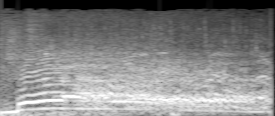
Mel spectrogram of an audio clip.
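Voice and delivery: loud high yell of disbelief; frustrated shout. Real, not acted.

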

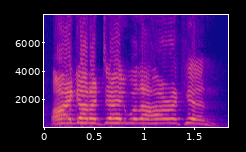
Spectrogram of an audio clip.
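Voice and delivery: put-on high, loud, giddy drunk girl voice; drunk party girl. Reporter squealing about a date with a hurricane, drunk party girl. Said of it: "You sound like some drunk chick from Taita".

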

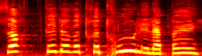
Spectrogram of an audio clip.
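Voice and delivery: high, hollered command; bawling. A narrator's reading. Boy calling rabbits out of their holes, bawling. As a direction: holler it out to hidden animals. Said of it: "brailla Gaspard".

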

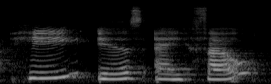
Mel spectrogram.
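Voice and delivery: slow, word-by-word dictation; slow, clear dictation voice; dictation pace. Shown as a demonstration. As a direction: read it out slowly for spelling. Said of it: "Did you write".

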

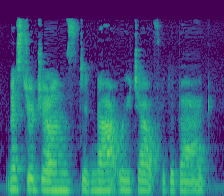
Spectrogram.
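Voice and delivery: ordinary delivery, nothing marked

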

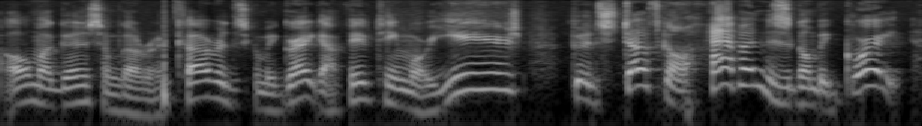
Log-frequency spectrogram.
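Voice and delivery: imitating a happy man, pitch climbing high; ecstatic. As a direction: gush with mounting relief and delight. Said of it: "then he's ecstatic. He's happy about this".

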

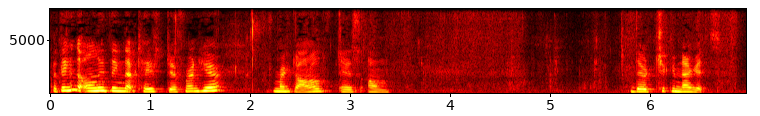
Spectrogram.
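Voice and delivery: chewing while talking; talking around food; mouth full. Real, not acted. Seen 2: Woman holds fries, lips pursed and working between words; ate fries before.

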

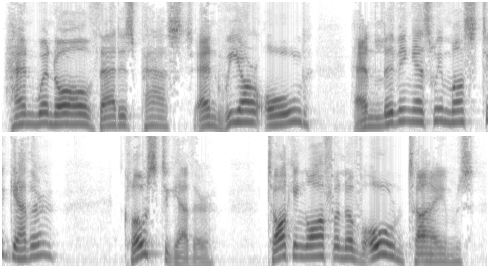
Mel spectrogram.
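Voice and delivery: mean every word of the farewell; lightly voiced young man. A narrator's reading. Alfred to his beloved at parting, earnest.

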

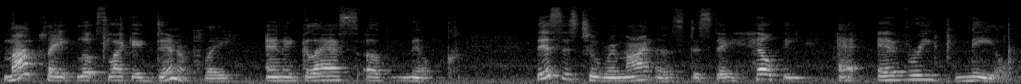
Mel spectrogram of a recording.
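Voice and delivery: clear, measured read-aloud voice; gentle storybook reading for kids; reading to children. Acted. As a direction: read it out like story time for little ones. Reads picture book to children.

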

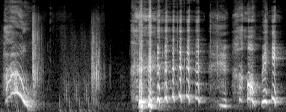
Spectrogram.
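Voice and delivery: high, loud shocked cry into laughter; startled laugh. Real, not acted. Vlogger recovering from a lightning strike, shocked laughing. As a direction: burst out laughing from the scare. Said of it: "That gave me a genuine heart attack".

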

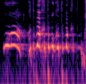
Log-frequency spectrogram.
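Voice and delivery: very high, loud shriek; imitated high-pitched screaming; mock panicked scream. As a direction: screech it out like someone in a panic. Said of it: "kok teriak-teriak".

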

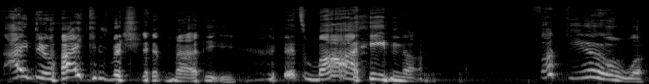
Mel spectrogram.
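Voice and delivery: high, loud playful yelling; mock shouting. Answering a character in her own story, mock shouting. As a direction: shout back at the story in jest.

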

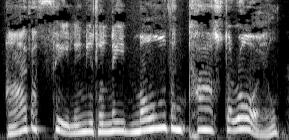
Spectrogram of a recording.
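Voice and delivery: high-pitched ominous remark. A narrator's reading. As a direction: warn with a touch of foreboding. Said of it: "said Missus Bird ominously".

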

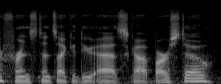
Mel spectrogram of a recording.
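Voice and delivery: ordinary talk, nothing marked

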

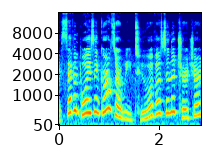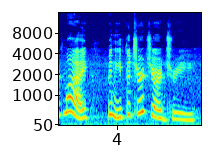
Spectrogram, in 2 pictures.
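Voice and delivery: high, loud sing-song verse; little maid. Acted. Little maid insisting they are seven, high and sing-song. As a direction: chirp it out as a cheerful child. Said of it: "Then did the little maid reply".

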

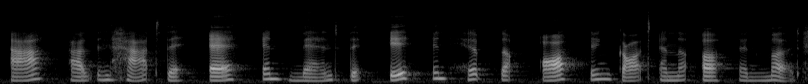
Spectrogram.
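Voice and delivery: a, e, I, ah, uh as the short vowels of hat, mend, hip, got, mud; short vowel sounds. Shown as a demonstration. Teacher giving examples of closed syllables, short vowels in a, e, I, ah, uh. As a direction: isolate each short vowel, a, e, I, ah, uh, before its example word. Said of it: "going to make the short sound".

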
